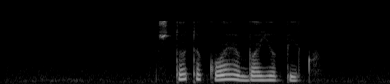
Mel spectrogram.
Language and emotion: Russian, neutral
